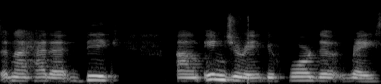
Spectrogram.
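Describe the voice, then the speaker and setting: A woman speaks with a non-native accent. Her pitch sits fairly low. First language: not English. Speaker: entrepreneur and triathlete. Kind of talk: interview. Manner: hesitant, many fillers.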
